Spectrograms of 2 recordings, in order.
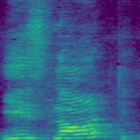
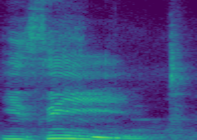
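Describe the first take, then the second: First: Said as two separate full words. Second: Said as one short contracted word.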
